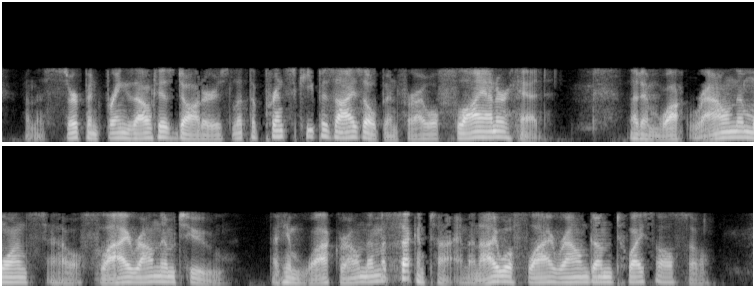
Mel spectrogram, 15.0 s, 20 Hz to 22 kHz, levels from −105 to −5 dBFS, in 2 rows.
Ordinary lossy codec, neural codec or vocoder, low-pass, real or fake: AAC, 24 kbps; codec, 24 kHz, 0.9 kbps, WavTokenizer, medium speech release version 2; 3.6 kHz; fake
